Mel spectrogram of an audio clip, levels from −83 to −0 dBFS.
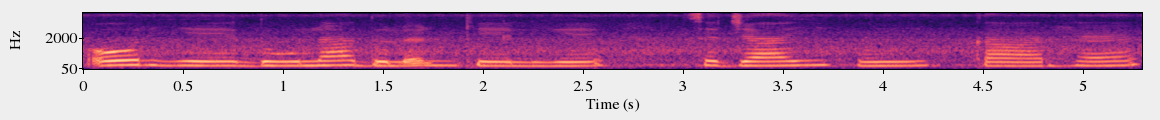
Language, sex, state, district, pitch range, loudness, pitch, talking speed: Hindi, female, Haryana, Jhajjar, 210-240 Hz, -18 LUFS, 220 Hz, 115 wpm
